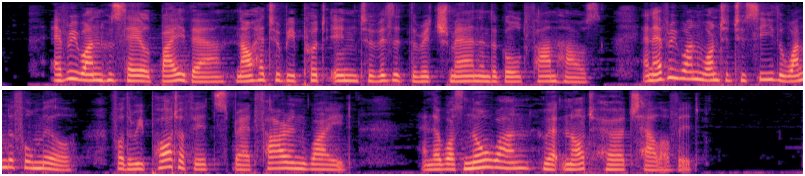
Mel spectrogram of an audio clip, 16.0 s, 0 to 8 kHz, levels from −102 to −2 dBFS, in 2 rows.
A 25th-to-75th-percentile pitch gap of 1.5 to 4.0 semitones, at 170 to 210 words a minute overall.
Yes: average, 3.3 semitones; average, 185 wpm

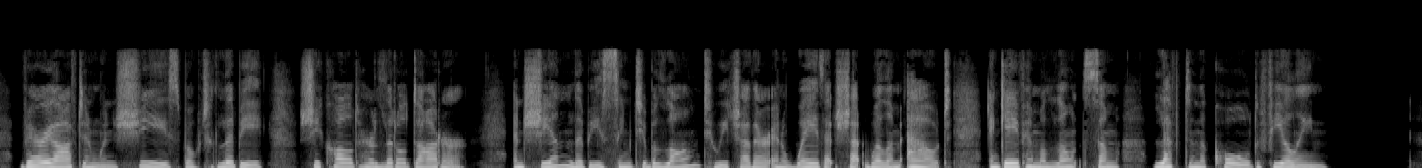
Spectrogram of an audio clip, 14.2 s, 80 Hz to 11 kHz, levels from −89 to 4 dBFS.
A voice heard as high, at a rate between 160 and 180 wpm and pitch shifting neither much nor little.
Yes: high, 215 Hz; average, 165 wpm; average, 3.4 semitones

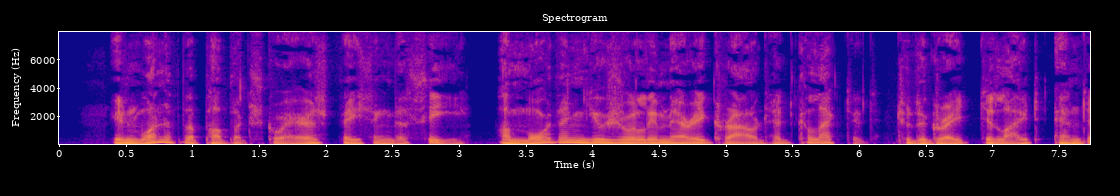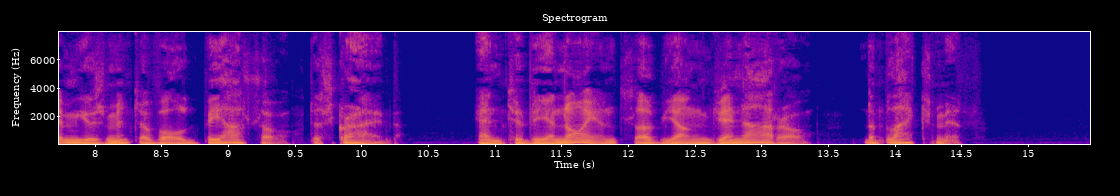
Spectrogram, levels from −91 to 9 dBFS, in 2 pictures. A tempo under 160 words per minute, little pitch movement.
No: average, 145 wpm; average, 4.5 semitones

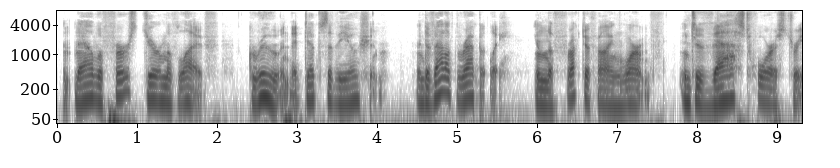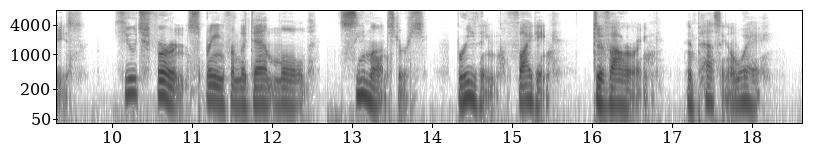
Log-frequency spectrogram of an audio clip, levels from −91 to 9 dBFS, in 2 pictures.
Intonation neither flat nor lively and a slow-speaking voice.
Yes: average, 3.1 semitones; slow, 130 wpm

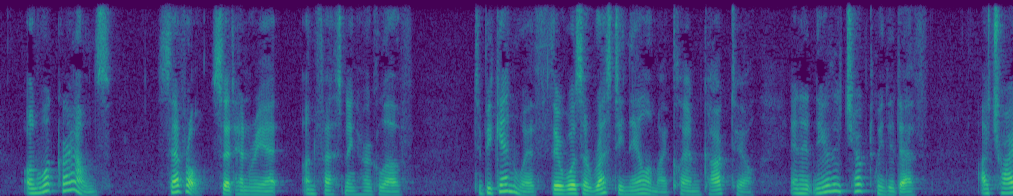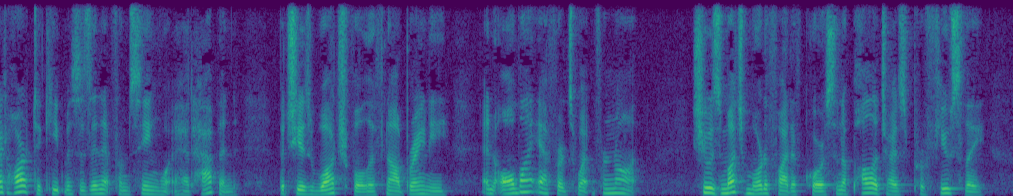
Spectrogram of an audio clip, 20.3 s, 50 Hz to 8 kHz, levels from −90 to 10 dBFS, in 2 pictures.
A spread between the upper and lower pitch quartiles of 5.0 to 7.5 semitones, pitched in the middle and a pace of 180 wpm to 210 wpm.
Yes: wide, 5.6 semitones; medium, 155 Hz; average, 185 wpm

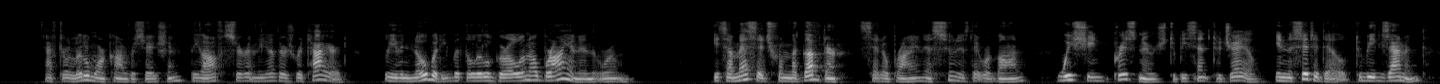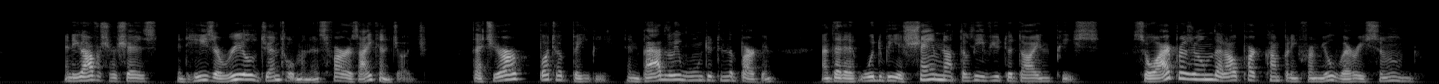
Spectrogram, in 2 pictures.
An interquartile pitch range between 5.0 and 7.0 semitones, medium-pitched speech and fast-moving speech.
Yes: wide, 5.6 semitones; medium, 165 Hz; fast, 215 wpm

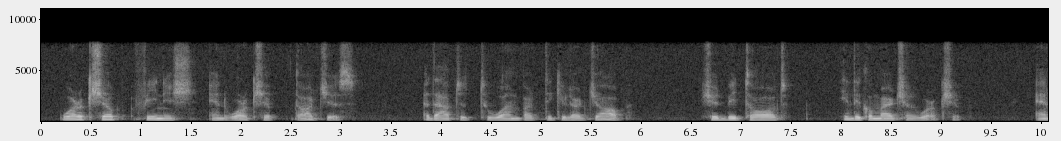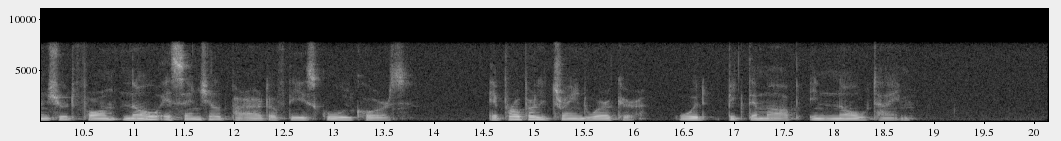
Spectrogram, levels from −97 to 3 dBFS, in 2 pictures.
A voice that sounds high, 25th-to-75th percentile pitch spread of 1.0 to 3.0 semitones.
No: low, 135 Hz; narrow, 2.4 semitones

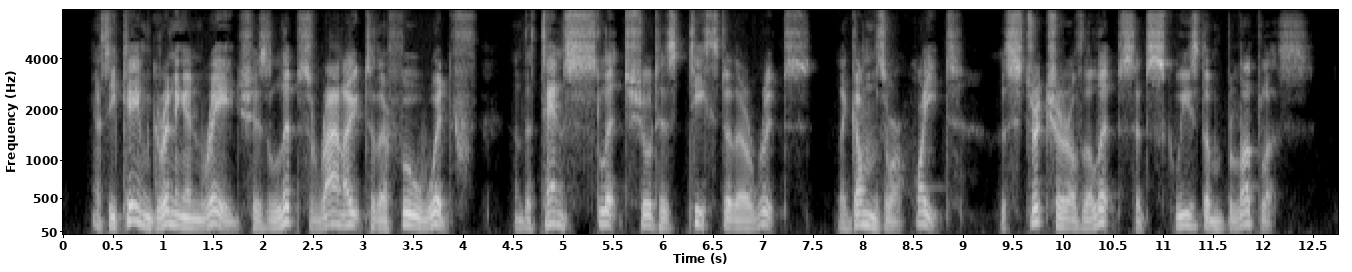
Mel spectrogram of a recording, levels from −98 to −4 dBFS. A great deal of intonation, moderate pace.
Yes: wide, 6.1 semitones; average, 175 wpm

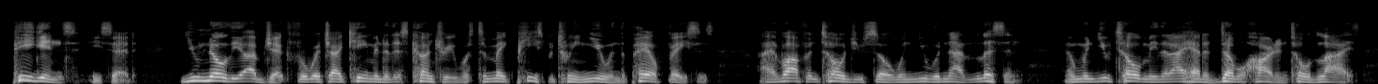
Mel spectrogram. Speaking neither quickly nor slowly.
No: fast, 215 wpm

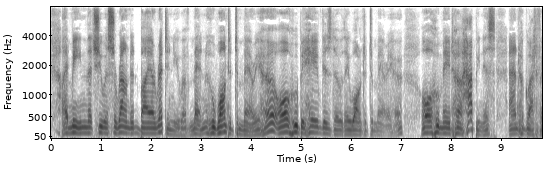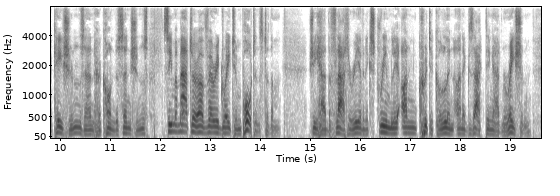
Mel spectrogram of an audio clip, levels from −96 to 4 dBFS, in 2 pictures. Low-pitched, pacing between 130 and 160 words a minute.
No: low, 120 Hz; average, 175 wpm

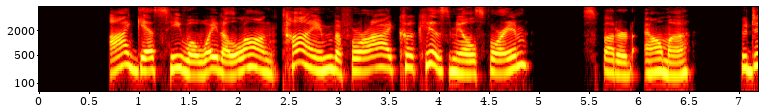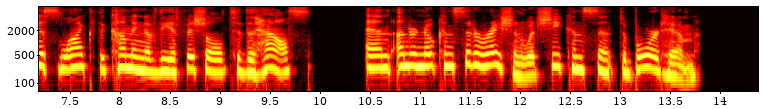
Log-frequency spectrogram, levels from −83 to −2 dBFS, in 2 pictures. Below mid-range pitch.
No: high, 220 Hz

